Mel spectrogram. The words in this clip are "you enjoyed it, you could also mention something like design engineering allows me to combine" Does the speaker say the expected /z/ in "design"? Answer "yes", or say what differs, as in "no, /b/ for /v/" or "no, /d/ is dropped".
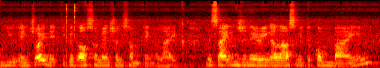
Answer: no, /s/ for /z/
